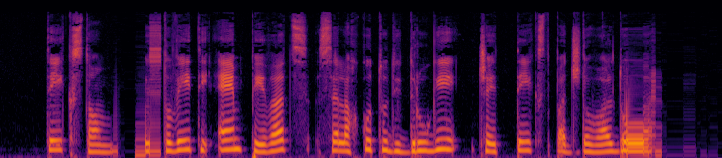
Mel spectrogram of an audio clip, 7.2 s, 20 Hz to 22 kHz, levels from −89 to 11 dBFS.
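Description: Speech with robotic sound from repeated short buffers at 1.14–1.61 s and after "tekst pač dovolj" from 6.23 s to the end: a fixed 100 Hz buzz, with a spectrogram showing rigid harmonic stripes and the waveform showing repeating 10 ms cycles, likely from tiny buffers being repeated.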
